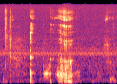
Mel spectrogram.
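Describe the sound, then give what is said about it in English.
A loud burp rumbles out for about half a second, preceded by a sharp click and a couple of short throaty grunts, then fades to quiet. “This is where I knew how to get all the burps out.”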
